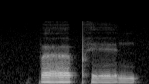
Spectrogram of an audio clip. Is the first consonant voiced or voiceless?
voiceless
